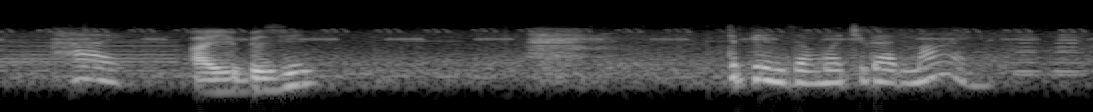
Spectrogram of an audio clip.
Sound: gasp

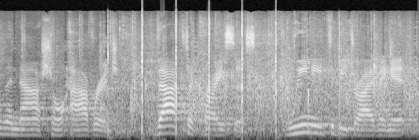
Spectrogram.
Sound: audience applause

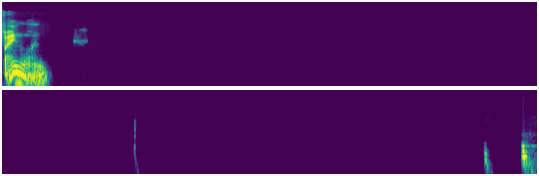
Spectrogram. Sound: silence

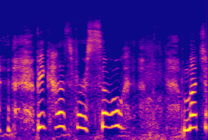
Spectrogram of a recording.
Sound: laughs

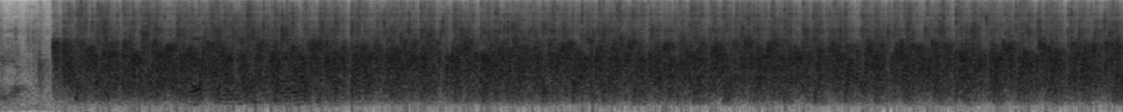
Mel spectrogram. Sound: applause

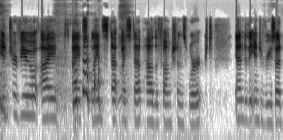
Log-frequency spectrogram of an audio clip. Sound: laughter

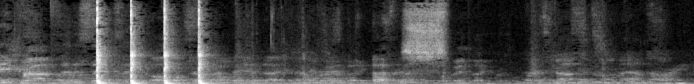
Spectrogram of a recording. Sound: overlapping chattering; gavel bangs

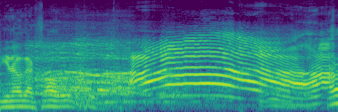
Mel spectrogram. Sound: crowd hooting

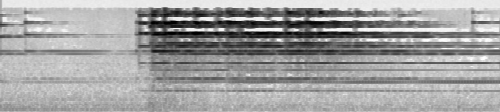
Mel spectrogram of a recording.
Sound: bell ringing

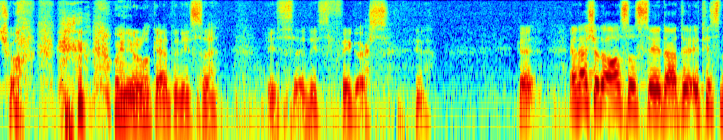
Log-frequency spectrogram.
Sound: chuckling

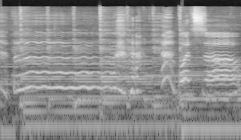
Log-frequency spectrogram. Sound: laughs

